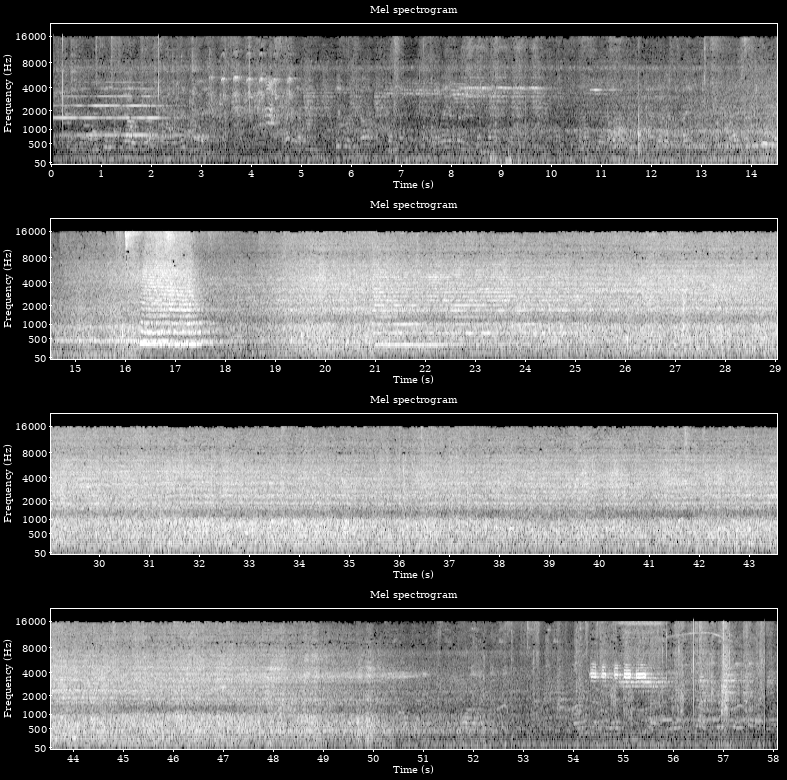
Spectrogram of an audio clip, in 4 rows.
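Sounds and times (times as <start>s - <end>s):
train horn: 0.1s - 2.4s, 16.1s - 18.1s, 20.9s - 25.1s, 54.3s - 55.9s
train wheels clacking on rails: 1.9s - 10.2s, 18.1s - 50.6s.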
